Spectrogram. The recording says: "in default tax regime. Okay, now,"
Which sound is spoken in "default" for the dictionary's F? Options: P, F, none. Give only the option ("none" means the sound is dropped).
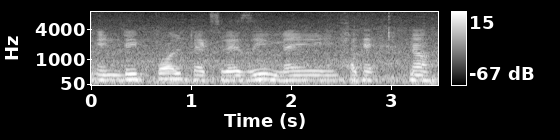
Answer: P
